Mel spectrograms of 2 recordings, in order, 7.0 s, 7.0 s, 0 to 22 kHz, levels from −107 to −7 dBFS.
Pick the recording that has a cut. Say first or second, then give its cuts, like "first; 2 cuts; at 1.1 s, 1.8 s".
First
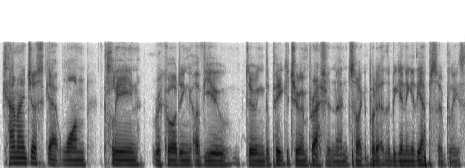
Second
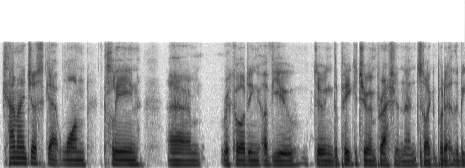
first; 1 cut; at 2.2 s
